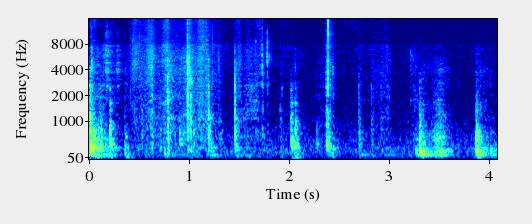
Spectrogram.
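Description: Quiet handling of cotton fabric at a stopped sewing machine: light rustling and a few small, scattered clicks.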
